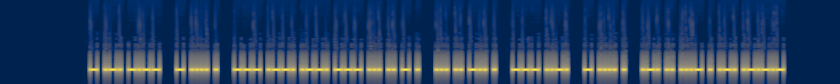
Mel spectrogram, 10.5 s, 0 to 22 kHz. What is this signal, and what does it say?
Morse code, heard as a keyed tone, about 37 wpm, 700 Hz. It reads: TRY THE OPPOSITE SIDE OF THE RIVER.
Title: Sentences from Top 1300 Words 40wpm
